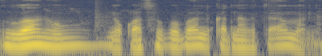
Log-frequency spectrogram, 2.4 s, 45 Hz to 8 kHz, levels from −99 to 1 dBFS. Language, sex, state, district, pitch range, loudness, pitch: Garo, male, Meghalaya, South Garo Hills, 100-125 Hz, -20 LUFS, 115 Hz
